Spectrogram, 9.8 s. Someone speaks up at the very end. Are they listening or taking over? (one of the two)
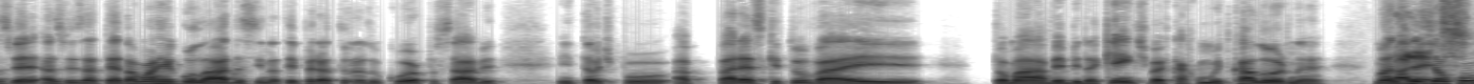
listening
